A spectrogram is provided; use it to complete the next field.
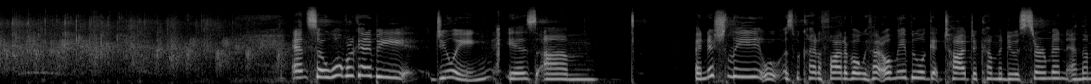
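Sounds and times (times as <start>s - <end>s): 
round of applause: 0.0s - 2.9s
speech: 2.9s - 6.0s, 7.0s - 10.9s.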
